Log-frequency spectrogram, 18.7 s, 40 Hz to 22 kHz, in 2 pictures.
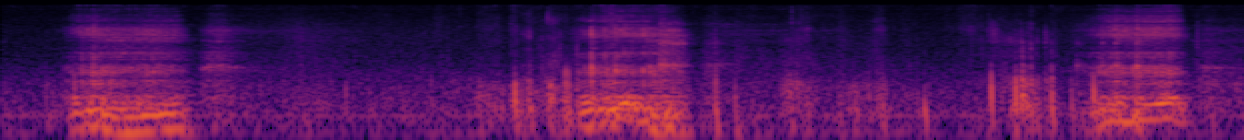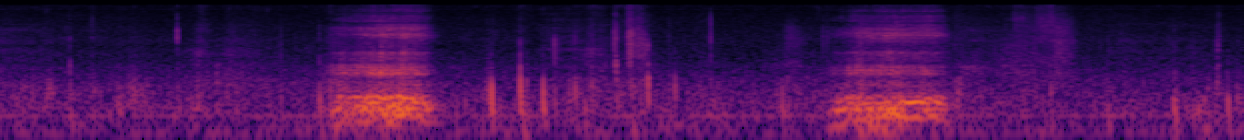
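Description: Regular rattling snores on each in-breath, about 16 breaths a minute, with quiet clicks and breath noise between them.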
